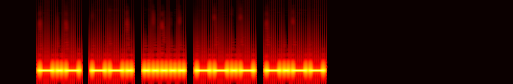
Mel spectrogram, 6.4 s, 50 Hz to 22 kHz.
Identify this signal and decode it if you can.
Morse code, heard as a keyed tone, about 22 wpm, 700 Hz. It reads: KG5QY
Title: USA Call Signs - 5 Characters - 22wpm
